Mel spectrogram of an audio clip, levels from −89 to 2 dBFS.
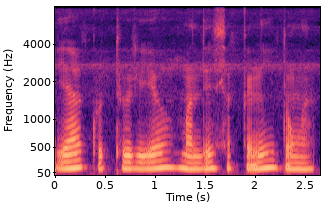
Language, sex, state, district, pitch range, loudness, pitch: Garo, female, Meghalaya, South Garo Hills, 115-130 Hz, -15 LUFS, 120 Hz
